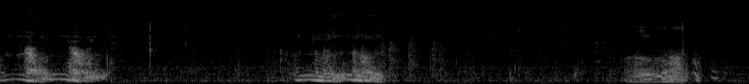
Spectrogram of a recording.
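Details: Boston Terrier making odd noises while eating: three bursts of throaty, growl-like grumbling and snorting, each about one second long, separated by quiet pauses.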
